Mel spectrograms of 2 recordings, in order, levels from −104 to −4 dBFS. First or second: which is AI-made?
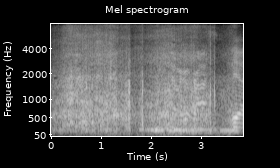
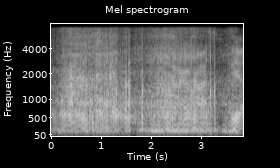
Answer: second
